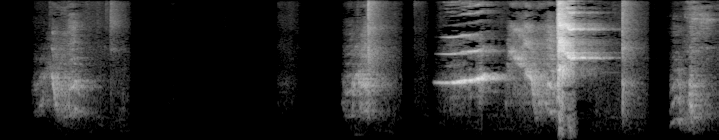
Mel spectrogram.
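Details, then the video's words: African grey parrot kept as a pet with a macaw, doing sound effects: soft scratchy chatter, then a rising whistled sweep into a loud noisy burst and sharp click, ending in quieter rasps. "African Grey does sound effects"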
